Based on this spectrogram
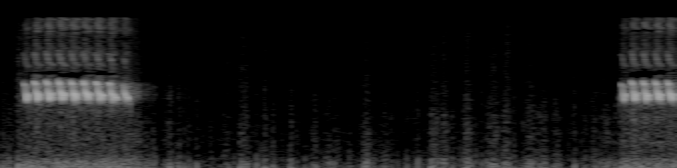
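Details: Gray catbird calling with a quick, harsh, pulsed chatter that lasts nearly a second, then falls silent for about three seconds before another rattling burst begins. Light soft ticking and rustling fill the gap.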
